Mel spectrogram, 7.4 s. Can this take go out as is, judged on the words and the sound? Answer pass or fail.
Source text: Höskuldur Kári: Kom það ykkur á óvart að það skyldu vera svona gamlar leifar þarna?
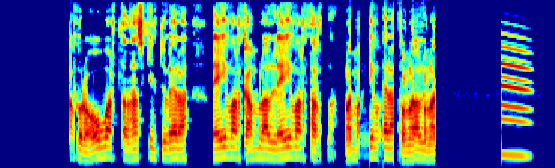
fail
